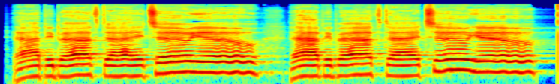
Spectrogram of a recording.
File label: chest voice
